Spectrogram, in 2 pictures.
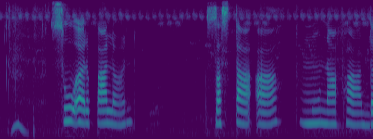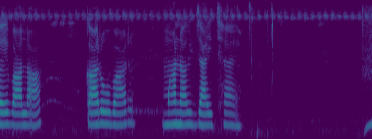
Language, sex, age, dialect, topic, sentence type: Maithili, female, 18-24, Eastern / Thethi, agriculture, statement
